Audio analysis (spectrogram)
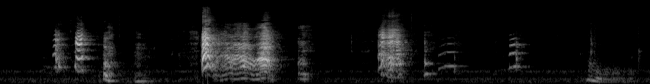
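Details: Shiba Inu puppy Bowie, female, almost five months, puzzled by a huge bone given for Valentine's Day 2016: quick high yips and two longer harsh whining cries, then a few thin squeaks fading out.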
